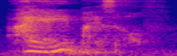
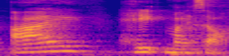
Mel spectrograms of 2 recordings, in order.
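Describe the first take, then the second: First: Whispered, slow, stress on hate. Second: Said in the usual way. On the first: Acted. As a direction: breathe it out as a whispered confession. Repeats the thought, then whispers it.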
